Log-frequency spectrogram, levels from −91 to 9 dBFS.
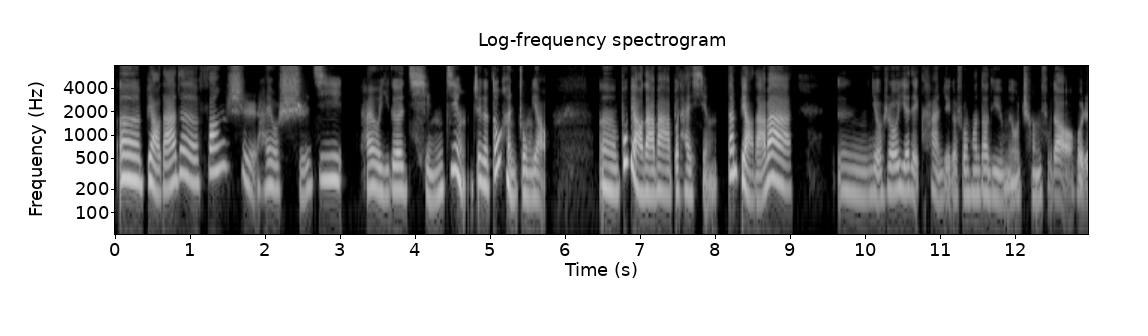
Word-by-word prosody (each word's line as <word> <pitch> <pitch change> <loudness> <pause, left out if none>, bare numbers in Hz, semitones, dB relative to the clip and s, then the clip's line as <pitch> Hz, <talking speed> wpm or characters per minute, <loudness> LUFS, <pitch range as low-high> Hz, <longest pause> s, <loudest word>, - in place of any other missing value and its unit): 呃， 270 -1 +6
表 235 -4 +3
达 205 +6 +3
的 275 -5 +1
方 340 +9 +1
式， 310 - -7
还 210 +1 -7
有 205 -2 -2
时 180 0 -7
机， 265 +1 -1 0.2
还 205 - -5
有 210 -2 +1
一 180 -1 -4
个 200 +1 +3
情 180 -2 -4
境， 285 - +2
这 260 +3 0
个 225 - +4
都 350 - +4
很 165 - +1
重 175 -2 -1
要。 165 -1 -2 0.7
嗯， 195 -3 +1
不 440 - +7
表 185 - +5
达 180 -1 +4
吧 185 -3 +1
不 190 - -3
太 185 -1 -4
行， 230 +6 -10
但 315 +2 +4
表 245 - +3
达 150 0 0
吧， 255 -7 +6 0.6
嗯， 180 -3 -9
有 170 -3 -4
时 195 - -8
候 190 - +2
也 195 -2 -1
得 185 - -4
看 155 - -10
这 - - -8
个 - - -8
双 175 0 -7
方 175 -1 -6
到 180 0 -3
底 170 -1 -7
有 155 - -6
没 - - -8
有 - - -5
成 160 0 -8
熟 - - -18
到 165 -1 -1
或 - - -4
者 - - -8
200 Hz, 255 characters per minute, -24 LUFS, 175-255 Hz, 0.7 s, 不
